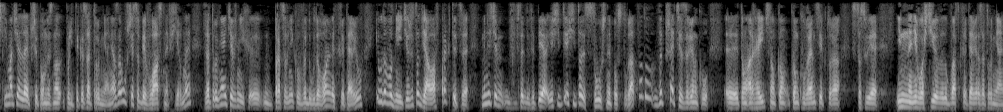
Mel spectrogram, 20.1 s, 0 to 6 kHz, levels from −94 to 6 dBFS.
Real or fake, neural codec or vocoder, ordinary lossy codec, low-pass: real; none; AAC, 48 kbps; 5.4 kHz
